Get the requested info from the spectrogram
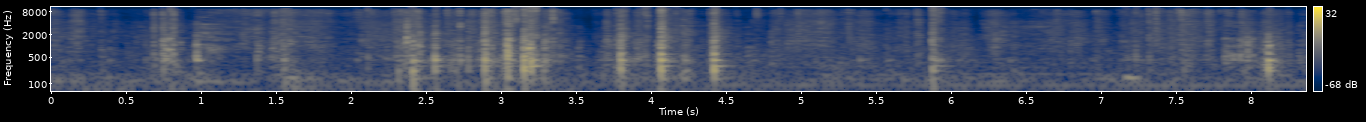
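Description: Scattered light clicks and knocks as the rocker cover of an Audi 2.0 TDI BPW engine is wiggled and lifted against the cylinder head, most of them bunched in the middle.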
